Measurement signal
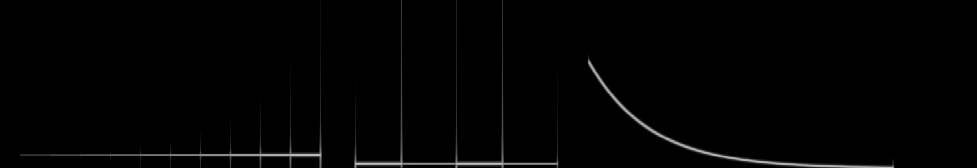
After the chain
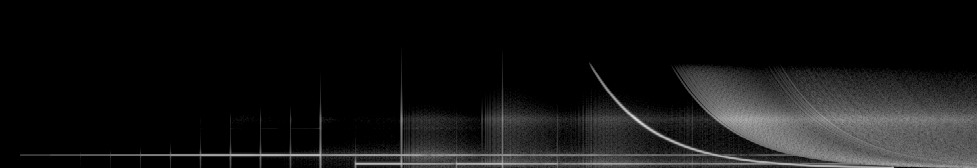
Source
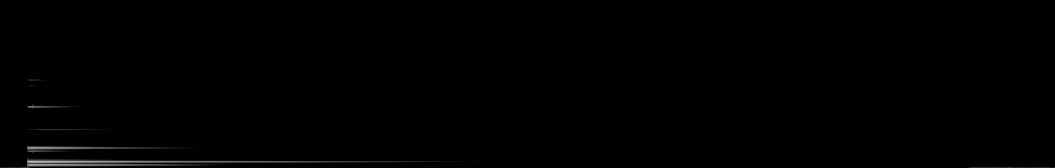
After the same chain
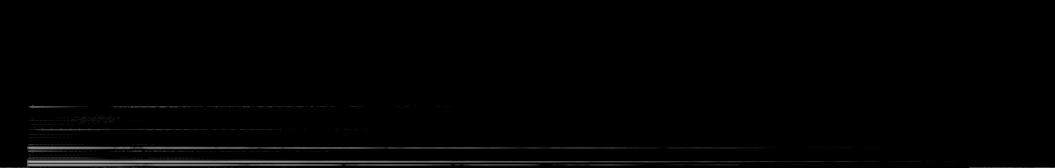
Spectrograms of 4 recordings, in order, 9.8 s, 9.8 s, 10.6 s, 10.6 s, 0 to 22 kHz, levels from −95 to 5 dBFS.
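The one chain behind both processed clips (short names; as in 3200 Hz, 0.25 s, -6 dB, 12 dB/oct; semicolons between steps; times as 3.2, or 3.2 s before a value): reverse; compressor 10:1, threshold -34 dBFS; reverse; bell 520 Hz +2.5 dB; low-pass opened by the level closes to 1500 Hz, open at -32.5 dBFS; synth low-pass 6400 Hz, resonance Q 7.8; diffused feedback echo 1.092 s, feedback 42%, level -8 dB; gain +6.5 dB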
